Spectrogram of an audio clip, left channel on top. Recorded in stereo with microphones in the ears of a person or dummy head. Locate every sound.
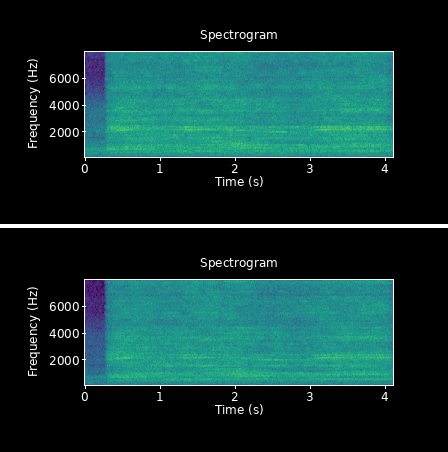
0.3 s a hair dryer: 15° left (ahead or behind), 5.5 m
